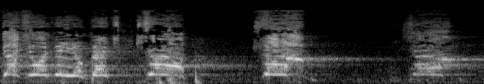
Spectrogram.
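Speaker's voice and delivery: loud screaming until the voice breaks and cracks. Screaming at someone during a filmed argument: screaming, voice cracking. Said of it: "screaming at somebody and your voice just cracks".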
